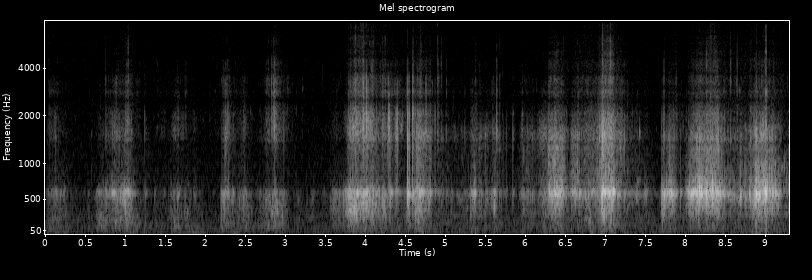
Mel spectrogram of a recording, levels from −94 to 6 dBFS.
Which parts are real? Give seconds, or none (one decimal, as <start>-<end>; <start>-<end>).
0.8-2.3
